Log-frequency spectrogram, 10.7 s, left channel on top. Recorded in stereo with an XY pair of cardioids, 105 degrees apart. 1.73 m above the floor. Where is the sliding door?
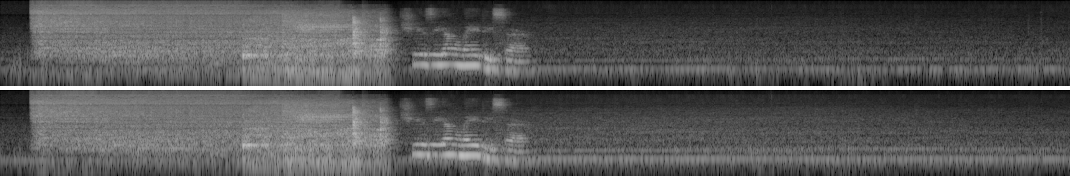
20° right, 0.7 m.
